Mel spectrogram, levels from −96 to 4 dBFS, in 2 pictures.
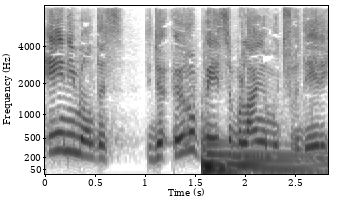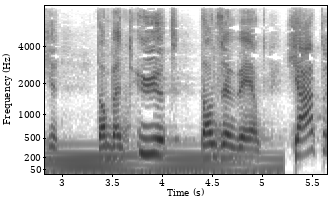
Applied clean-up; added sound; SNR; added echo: none; Bowed string instrument; 0 dB; none.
